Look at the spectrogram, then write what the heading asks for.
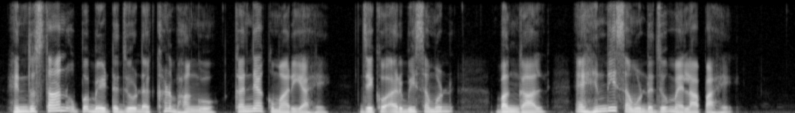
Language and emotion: Sindhi, neutral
